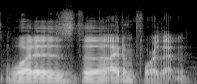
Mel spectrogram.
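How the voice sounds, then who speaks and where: A man's voice: lowish voice, lively intonation, a little slow, vocal fry, clear, resonant tone. A man giving casual, rambling gameplay commentary as a streamer, half muttering to himself and his viewers. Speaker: game streamer. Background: game music.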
